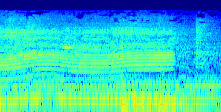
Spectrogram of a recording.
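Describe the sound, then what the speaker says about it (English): A chainsaw in the horror video game Mad Father runs at a steady, loud, close drone with a sustained buzzing whine that eases off slightly toward the end. "Chainsaw. This dude knows how to party."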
